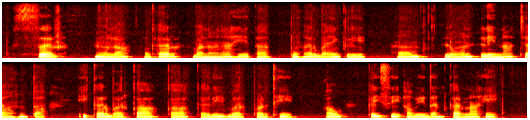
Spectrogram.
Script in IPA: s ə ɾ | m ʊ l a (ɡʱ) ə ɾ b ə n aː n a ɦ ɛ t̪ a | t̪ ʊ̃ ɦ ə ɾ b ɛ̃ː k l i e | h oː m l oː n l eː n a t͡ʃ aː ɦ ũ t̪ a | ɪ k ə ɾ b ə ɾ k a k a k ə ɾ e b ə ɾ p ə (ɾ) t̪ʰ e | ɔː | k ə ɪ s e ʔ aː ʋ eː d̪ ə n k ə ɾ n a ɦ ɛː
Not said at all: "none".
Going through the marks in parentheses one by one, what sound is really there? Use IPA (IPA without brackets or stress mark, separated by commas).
ɡʱ, ɽ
